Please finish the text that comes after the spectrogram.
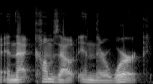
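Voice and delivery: usual speaking voice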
